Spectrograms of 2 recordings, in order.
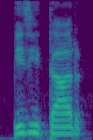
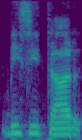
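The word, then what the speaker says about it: visitar: context like visitation right bitar bitar if you're not comfortable with the soft B just pronounce a v it doesn't matter when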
